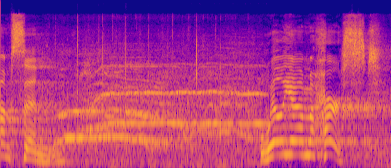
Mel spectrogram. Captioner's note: audience cheering and applauding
